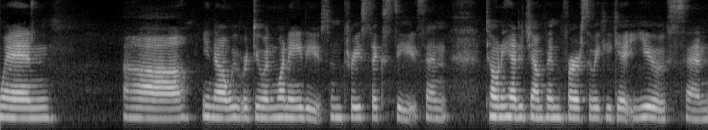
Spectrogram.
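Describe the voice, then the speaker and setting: In an American accent, a woman speaks at a very slow pace with medium pitch and monotone, flat intonation. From Illinois. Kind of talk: video greeting to family.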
